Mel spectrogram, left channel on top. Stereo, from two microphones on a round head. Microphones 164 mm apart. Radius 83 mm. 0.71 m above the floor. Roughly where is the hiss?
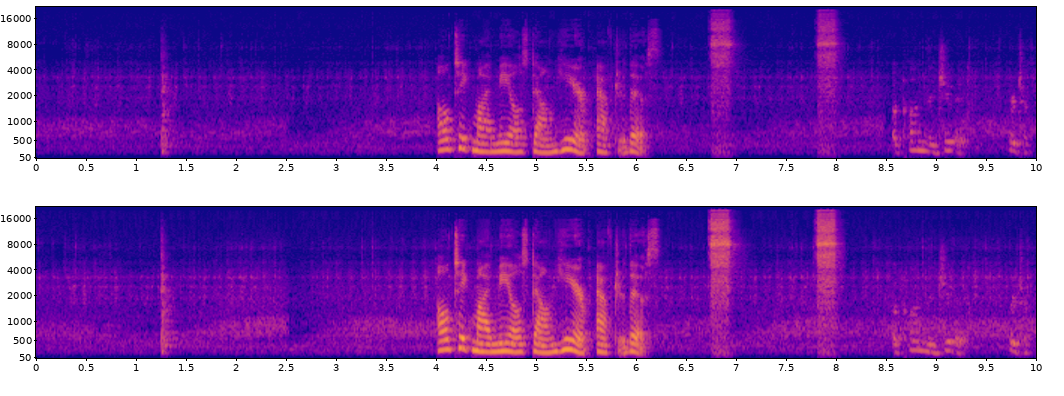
Right.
